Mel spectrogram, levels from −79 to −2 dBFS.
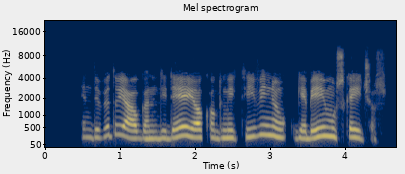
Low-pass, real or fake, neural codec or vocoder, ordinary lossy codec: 10.8 kHz; fake; codec, 24 kHz, 0.9 kbps, WavTokenizer, medium speech release version 1; MP3, 64 kbps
